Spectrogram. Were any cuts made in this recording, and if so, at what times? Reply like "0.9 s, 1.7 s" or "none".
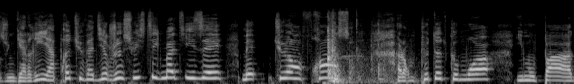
3.7 s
